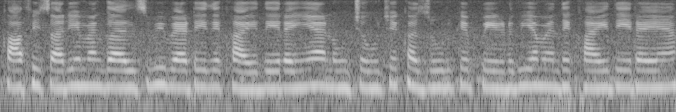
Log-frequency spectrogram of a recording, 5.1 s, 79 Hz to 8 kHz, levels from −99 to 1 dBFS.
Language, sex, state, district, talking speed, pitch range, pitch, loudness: Hindi, female, Uttar Pradesh, Deoria, 250 wpm, 220-230 Hz, 225 Hz, -21 LUFS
